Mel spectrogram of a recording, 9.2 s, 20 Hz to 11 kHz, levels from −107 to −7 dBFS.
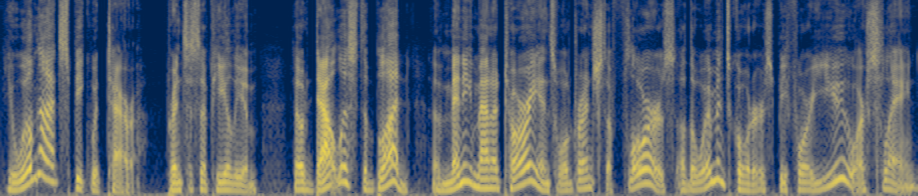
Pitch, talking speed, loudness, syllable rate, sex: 165 Hz, 185 wpm, -25 LUFS, 5.0 syllables/s, male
